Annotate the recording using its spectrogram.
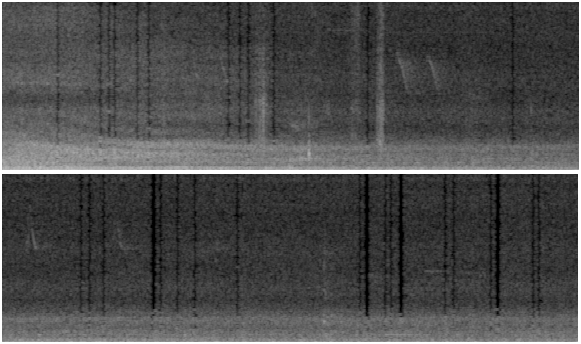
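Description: A motor vehicle driving past on the road, its engine sound loudest at the start and fading away over several seconds into steady outdoor background noise.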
